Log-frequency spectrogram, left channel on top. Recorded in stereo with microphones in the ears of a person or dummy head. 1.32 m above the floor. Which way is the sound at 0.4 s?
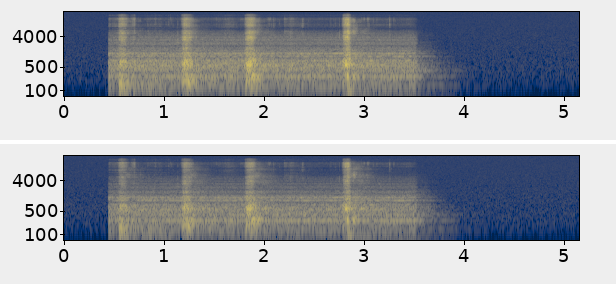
20° left (ahead or behind).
